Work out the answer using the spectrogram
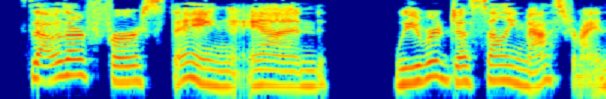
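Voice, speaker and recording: A woman with an American accent over a quiet background. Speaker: entrepreneur and podcast cohost. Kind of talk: casual interview chat.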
